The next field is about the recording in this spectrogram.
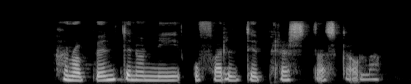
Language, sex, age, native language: Icelandic, female, 13, Icelandic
